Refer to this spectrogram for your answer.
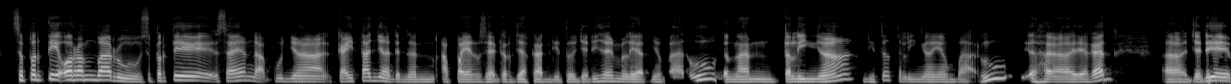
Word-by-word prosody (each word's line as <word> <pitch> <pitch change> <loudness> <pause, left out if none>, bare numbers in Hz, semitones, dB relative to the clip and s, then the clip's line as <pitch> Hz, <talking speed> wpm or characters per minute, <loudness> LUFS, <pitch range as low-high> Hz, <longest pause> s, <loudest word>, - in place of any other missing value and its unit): seperti 225 +3 +2
orang 210 +1 +4
baru, 165 - +2
seperti 165 - -3 0.5
saya 170 +4 +1
nggak 185 - -3
punya 130 -2 -1
kaitannya 150 +3 +1
dengan 115 -1 -5 0.2
apa - - -2
yang 115 0 +1
saya 120 -1 0
kerjakan 115 0 -2
gitu. 110 +1 -5
Jadi 110 +2 -5
saya 140 -1 +1
melihatnya 120 -2 -1
baru, 215 - -3
dengan 120 -1 -1
telinga, 130 - +3
gitu, 140 +11 -9
telinga 115 -4 -5
yang 115 -1 -4
baru 195 - -2 0.2
ya 320 - -1 0.3
ya 120 +1 +1
kan. 210 - +3 0.6
Eee, 115 +1 +2
jadi, 170 - +5
130 Hz, 140 wpm, -24 LUFS, 115-175 Hz, 0.6 s, jadi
